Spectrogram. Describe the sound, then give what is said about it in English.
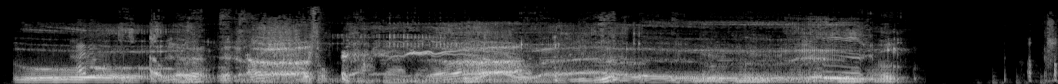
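A dense, continuous wall of one person's recorded burps all played at the same time, many belches layered into one loud, rumbling, croaking mass that rolls on for about nine seconds before cutting off abruptly. “Was that every one of my burps played at the same time?”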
